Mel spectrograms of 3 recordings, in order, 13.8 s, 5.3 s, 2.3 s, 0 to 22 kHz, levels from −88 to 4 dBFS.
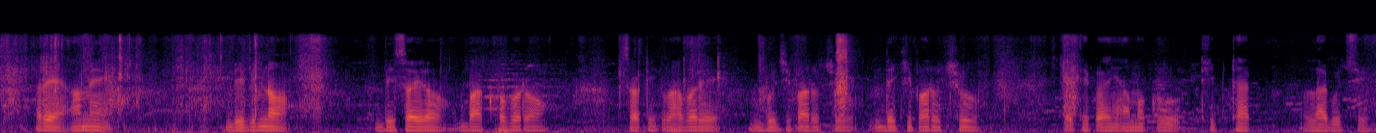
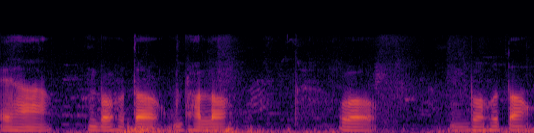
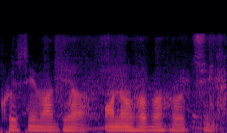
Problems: constant background noise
